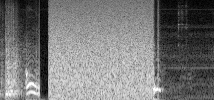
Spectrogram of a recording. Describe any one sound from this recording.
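Loud tape static hisses.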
